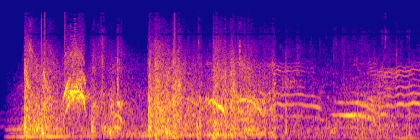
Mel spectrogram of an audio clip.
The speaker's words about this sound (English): Okay, there was just gunfire, and now cops have guns drawn. Shots fired in the city of Ferguson early this morning, posted to YouTube, hitting two police officers less than a day after embattled police chief Thomas Jackson agreed to resign.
